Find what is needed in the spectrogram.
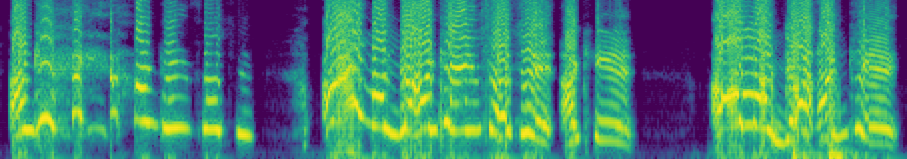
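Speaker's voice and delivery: high, loud tearful yelling; frantic near-sobbing shouts; panicked crying. Real, not acted. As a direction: cry out, half laughing in panic. Panicking touching the hair.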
